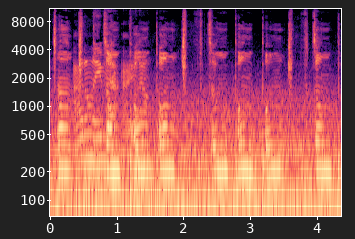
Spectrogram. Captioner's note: beat boxing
